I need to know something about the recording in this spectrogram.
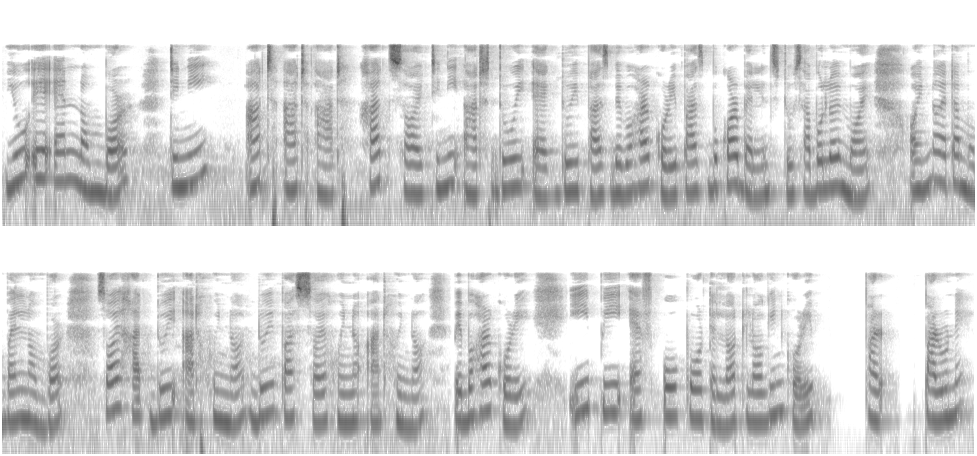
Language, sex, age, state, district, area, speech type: Assamese, female, 18-30, Assam, Nagaon, rural, read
